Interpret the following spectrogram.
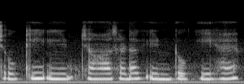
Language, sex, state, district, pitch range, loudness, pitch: Hindi, female, Uttar Pradesh, Shamli, 250-270 Hz, -13 LUFS, 255 Hz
